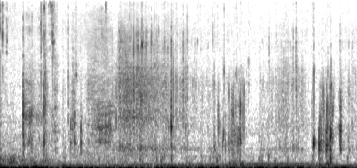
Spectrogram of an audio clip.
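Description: Close-miked eating sounds: chewing and crunching, with scattered small sharp clicks.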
